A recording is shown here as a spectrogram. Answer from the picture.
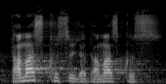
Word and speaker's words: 다마스쿠스: 여기 지금 바울이 이 잡으러 가는 다맥색, 원래 이제 우리말로 다맥색 그랬는데, 원래 이제 다 소리난 발음 하나 읽으면 다마스쿠스죠.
